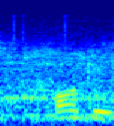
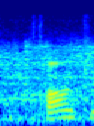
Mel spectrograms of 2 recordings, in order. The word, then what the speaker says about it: Hunky: You know, you just, Hunky, it rhymes with Chunky.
